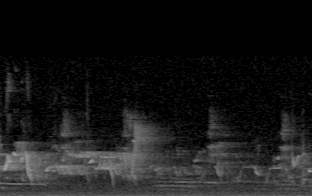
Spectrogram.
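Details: Regent Honeyeater in temperate woodland of the Capertee Valley, NSW, Australia, giving soft, high chuckling notes with thin sliding whistles, several calls overlapping quickly, over faint background woodland hiss.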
